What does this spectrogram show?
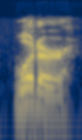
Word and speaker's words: water: at the beginning okay use a flap t water what are you doing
